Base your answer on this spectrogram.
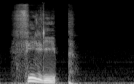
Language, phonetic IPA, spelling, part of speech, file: Polish, [ˈfʲilʲip], Filip, proper noun, Pl-Filip.ogg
